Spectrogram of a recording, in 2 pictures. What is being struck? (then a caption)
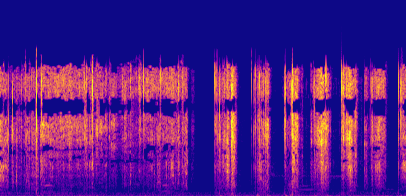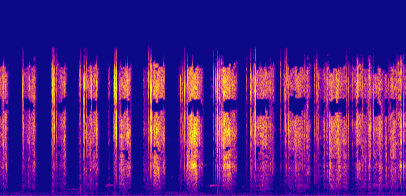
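Granite rock. Long blue nails scratch and tap the rough surface of a large, solid granite rock by the sea. A continuous dry, bright scraping opens the clip, then breaks into a quick series of short, gritty scratch strokes with brief pauses between them. A steady low rumble sits underneath throughout.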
